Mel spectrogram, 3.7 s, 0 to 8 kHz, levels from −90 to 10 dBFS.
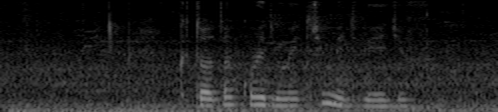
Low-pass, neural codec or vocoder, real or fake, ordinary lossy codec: none; none; real; none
